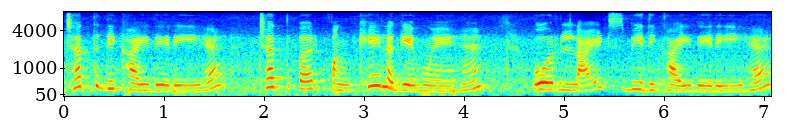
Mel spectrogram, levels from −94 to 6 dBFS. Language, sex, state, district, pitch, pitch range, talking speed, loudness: Hindi, female, Punjab, Pathankot, 225 Hz, 195-280 Hz, 150 wpm, -17 LUFS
